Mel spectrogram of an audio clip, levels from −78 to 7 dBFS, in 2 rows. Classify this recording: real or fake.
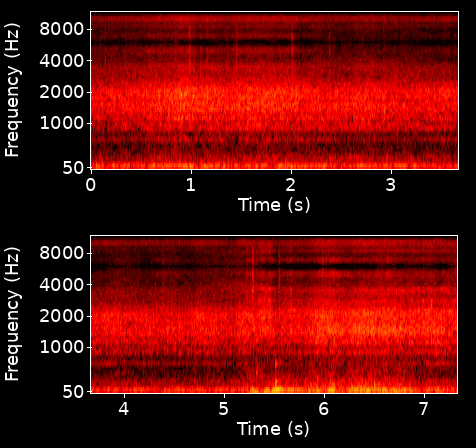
real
